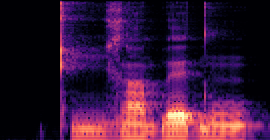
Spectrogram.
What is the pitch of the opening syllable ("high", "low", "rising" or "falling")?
low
